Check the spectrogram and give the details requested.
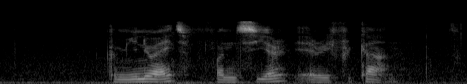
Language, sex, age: English, male, 22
